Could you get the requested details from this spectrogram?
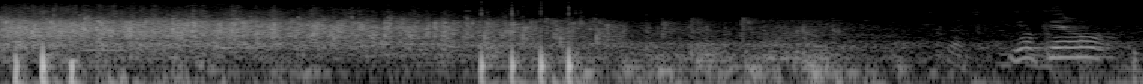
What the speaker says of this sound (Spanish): Otra vez, otro aplauso, por favor.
